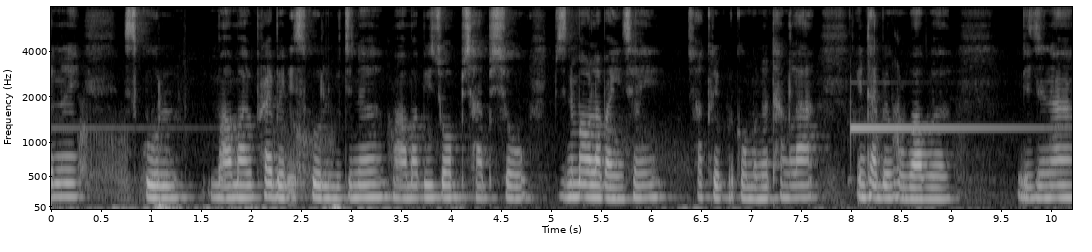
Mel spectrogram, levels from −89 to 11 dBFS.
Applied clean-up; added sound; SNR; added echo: none; Growling + Piano; 11 dB; none.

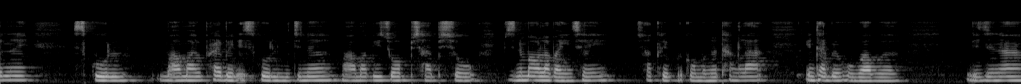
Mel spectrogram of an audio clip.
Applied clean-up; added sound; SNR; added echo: none; none; none; none.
